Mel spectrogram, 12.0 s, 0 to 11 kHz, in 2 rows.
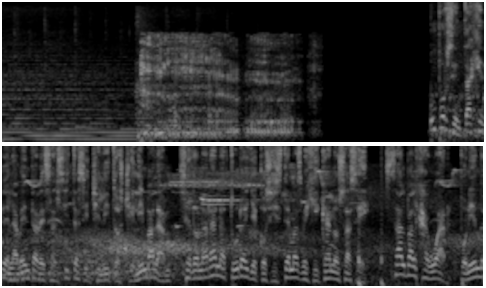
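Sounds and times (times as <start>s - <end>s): soft music: 0.0s - 1.8s
jaguar roaring: 1.7s - 4.0s.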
